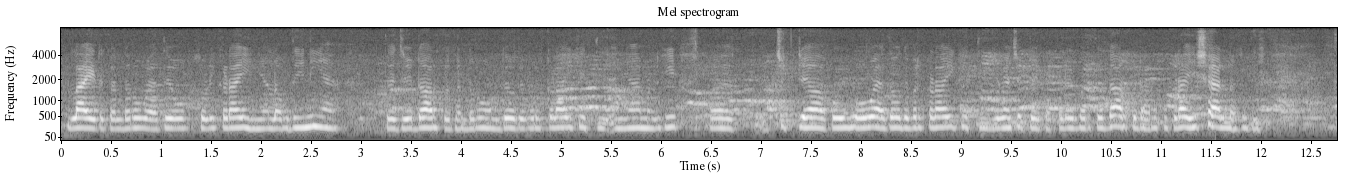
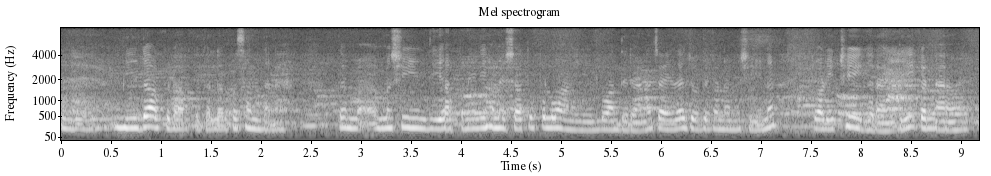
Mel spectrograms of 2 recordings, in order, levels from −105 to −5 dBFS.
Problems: constant background noise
